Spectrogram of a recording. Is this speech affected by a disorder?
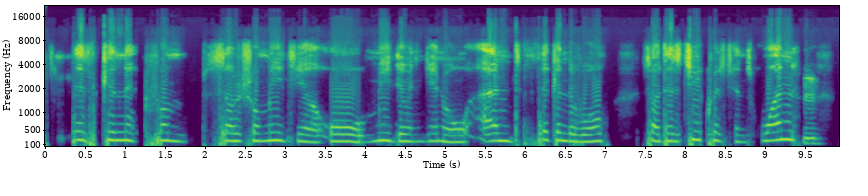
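Yes: cerebral palsy.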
